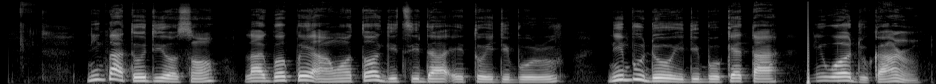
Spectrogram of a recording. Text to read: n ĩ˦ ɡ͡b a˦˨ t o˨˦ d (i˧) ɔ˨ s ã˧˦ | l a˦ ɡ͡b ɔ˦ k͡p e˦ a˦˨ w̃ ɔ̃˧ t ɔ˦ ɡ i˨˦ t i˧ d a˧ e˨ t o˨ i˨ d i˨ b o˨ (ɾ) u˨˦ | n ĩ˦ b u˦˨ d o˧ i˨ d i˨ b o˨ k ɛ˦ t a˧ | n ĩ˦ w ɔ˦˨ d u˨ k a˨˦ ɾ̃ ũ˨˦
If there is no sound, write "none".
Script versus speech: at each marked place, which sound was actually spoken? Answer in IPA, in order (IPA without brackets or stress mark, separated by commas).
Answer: i˧, ɾ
